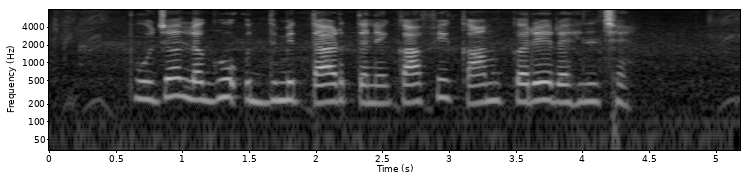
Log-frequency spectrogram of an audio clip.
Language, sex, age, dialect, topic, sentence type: Magahi, female, 18-24, Northeastern/Surjapuri, banking, statement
